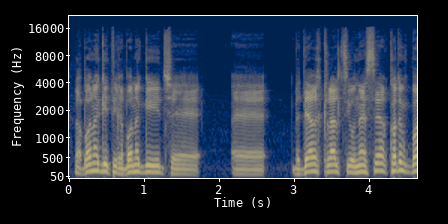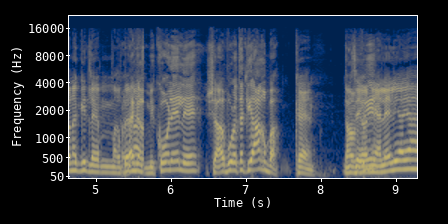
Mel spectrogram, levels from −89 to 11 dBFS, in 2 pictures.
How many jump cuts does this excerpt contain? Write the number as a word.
one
